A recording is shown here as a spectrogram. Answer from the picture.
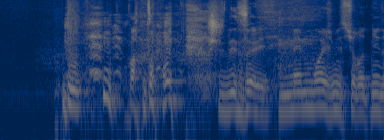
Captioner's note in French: rire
